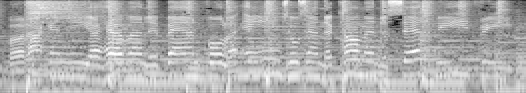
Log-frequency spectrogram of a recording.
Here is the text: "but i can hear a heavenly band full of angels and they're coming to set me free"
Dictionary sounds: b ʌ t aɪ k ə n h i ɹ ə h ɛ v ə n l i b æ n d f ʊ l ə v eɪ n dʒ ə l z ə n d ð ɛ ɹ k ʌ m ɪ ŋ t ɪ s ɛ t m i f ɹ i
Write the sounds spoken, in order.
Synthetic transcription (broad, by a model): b ʌ t aɪ k ə n i ə h ɛ v ə n l i b æ n d f ʊ l ə v eɪ n dʒ ə l z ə n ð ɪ k ʌ m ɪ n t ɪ s ɛ t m i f ɹ i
